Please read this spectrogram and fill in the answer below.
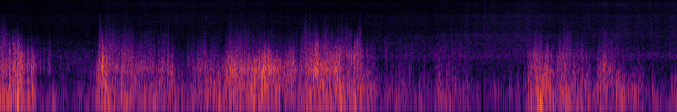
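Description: Wind buffeting the microphone in uneven gusts, a low noise that swells and drops. It is loudest from about one and a half to five and a half seconds in, and again briefly around eight seconds in.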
